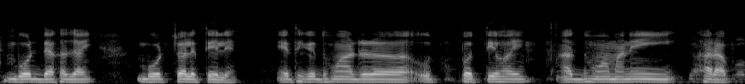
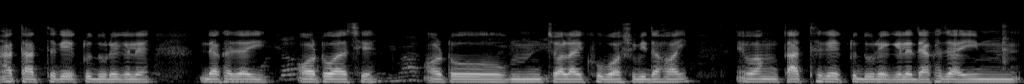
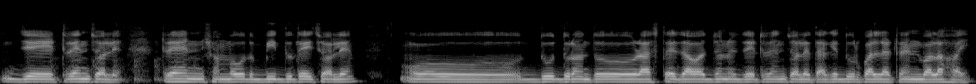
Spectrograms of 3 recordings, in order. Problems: background sounds at intervals, background conversations at intervals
